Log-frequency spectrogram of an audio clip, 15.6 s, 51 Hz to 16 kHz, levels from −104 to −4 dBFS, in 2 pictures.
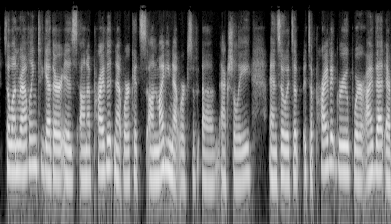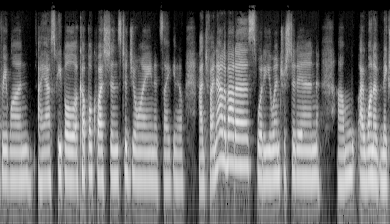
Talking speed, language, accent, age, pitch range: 205 wpm, English, American, 30-49, 165-185 Hz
